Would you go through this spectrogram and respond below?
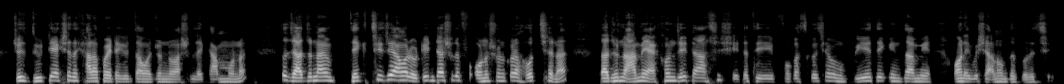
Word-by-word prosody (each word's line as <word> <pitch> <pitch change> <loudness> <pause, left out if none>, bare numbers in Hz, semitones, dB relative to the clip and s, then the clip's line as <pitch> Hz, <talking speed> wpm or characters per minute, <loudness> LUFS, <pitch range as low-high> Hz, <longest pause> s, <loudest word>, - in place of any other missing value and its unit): যদি 175 +1 +4
২ 155 +1 +2
টা 185 - +1
একসাথে 175 0 0
খারাপ 150 +1 +4
হয়, 145 - +5
এটা 140 - -2
কিন্তু 130 0 -4
আমার 125 -1 0
জন্য 130 -1 -2
আসলে 120 0 -6
কাম্য 130 +2 -2
না। - - -2 0.4
তো - - +2
যার 155 -1 +8
জন্য 175 +1 +3
আমি 180 - +1 0.2
দেখছি 170 +5 -3
যে 220 - +7
আমার 195 - +6
রুটিনটা 185 +5 +2
আসলে 190 0 -4
ফ - - -22
অনুসরণ 170 +3 -1
করা 175 - +3
হচ্ছে 170 0 -1
না। - - +4 0.4
তার 145 - +7
জন্য 165 +1 +4
আমি 170 - +3
এখন 175 +6 -1
যেইটা 170 -2 0
আছে, 145 - -10
সেটাতেই 140 +1 -6 0.2
ফোকাস 130 +2 -8
করেছি 150 +2 -6
এবং 155 -3 -2
বিয়েতে 165 +4 -1
কিন্তু 145 -1 -4
আমি 135 0 -1 0.3
অনেক 140 -1 +2
বেশি 135 - -5
আনন্দ 130 0 -3
করেছি। 115 0 -8
155 Hz, 250 wpm, -24 LUFS, 135-175 Hz, 0.4 s, যার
